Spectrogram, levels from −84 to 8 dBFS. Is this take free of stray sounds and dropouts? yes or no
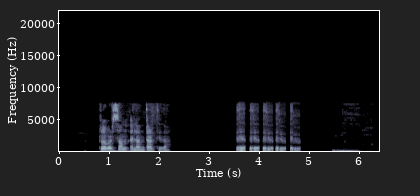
no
